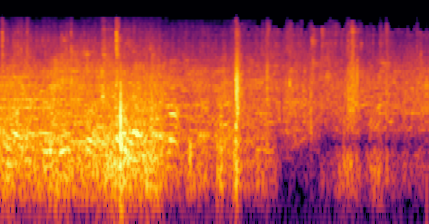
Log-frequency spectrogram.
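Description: Indistinct voices of people talking in the open air, dying down after about two and a half seconds. Two sharp clicks come about a second in and about two and a half seconds in, the first the loudest moment.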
